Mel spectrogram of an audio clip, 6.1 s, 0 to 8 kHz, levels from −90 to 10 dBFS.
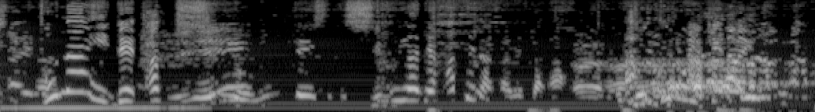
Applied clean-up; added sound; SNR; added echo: classical method spectral subtraction.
